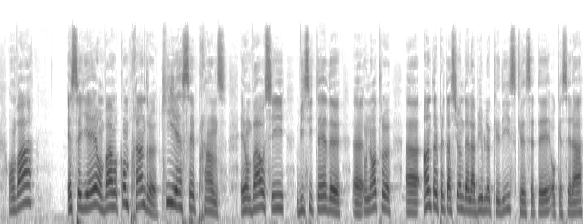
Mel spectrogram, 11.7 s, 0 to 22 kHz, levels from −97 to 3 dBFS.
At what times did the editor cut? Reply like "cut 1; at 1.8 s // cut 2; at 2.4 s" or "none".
cut 1; at 7.3 s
